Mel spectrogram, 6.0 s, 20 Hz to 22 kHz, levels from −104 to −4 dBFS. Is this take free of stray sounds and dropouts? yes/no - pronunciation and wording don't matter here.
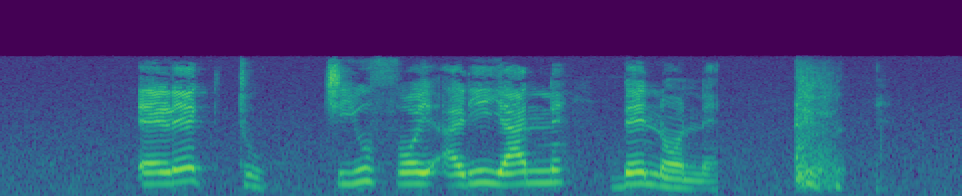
no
